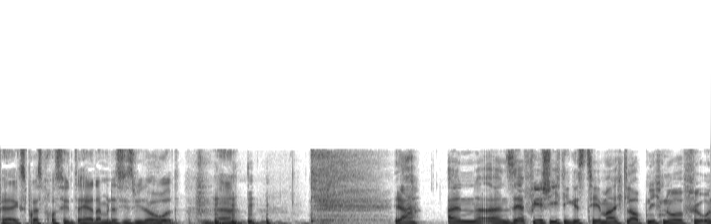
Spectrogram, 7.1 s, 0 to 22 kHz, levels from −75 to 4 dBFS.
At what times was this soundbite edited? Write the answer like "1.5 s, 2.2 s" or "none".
none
